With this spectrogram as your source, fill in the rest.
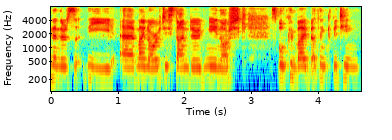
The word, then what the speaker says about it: Nynorsk: And they're translated from Norwegian, or should we call it, how do you pronounce it, Nynorsk? Nynorsk. Nynorsk.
